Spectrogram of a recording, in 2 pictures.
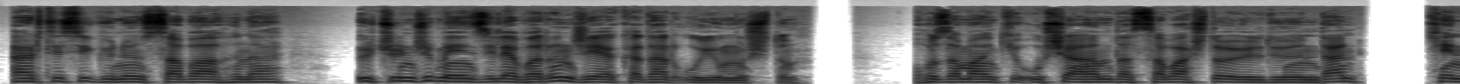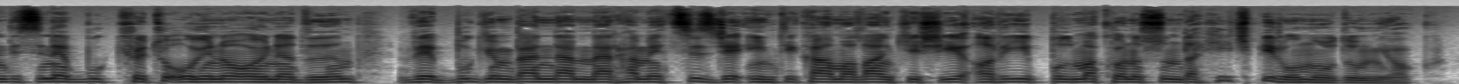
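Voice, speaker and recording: A man voicing a remorseful young nobleman confessing in a measured way. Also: mid-range voice, darkish tone, dry recording, studio quality, close to an everyday voice. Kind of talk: audiobook character voice.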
